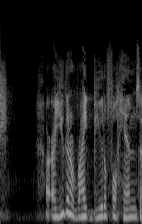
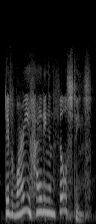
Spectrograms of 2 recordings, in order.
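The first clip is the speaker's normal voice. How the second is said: questioning voice; 6 semitones higher, 5 dB quieter, faster than usual. Acted. Voicing a questioner to David.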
